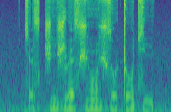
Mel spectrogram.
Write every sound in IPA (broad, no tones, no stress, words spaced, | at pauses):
cɛ̰zt͡ʃiʒɭɛz ʒõʒzo ʈot͡ɕi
